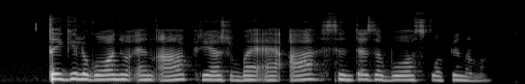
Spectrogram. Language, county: Lithuanian, Vilnius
